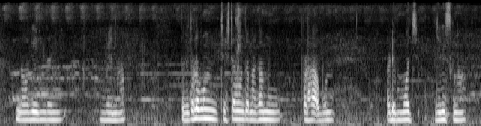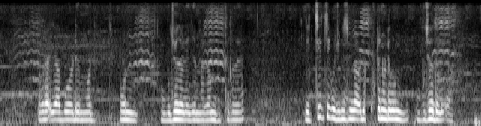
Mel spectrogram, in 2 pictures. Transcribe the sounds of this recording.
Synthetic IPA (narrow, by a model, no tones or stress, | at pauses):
nɔɡɛiɲd̪ɛɲ | mɛna | t̪ɔd͡ʒɛt̪ɔlɛbɔnt͡ʃɛsʈamant̪ɔnaɡampaɽaʔbɔn | əɖɛmɔd͡ʒ | d͡ʒiniskana | t̪ɛbɛkʰaʔijabɔəɖɛmɔd͡ʒ | bɔnbud͡ʒʱad̪aɽiʔad͡ʒɛnaɡambʱit̪iɾɾɛ | d͡ʒɛt͡ʃit̪̚t͡ʃikɔd͡ʒinis̬mɛnaəɖiku̥ʈɛnaɖɛbɔnbud͡ʒʱəd̪aɽiʔa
